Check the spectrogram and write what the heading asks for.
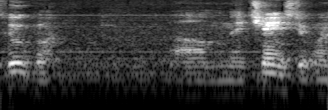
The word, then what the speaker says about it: Hoagland: the same way and it wasn't hogland it was hland um they changed it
